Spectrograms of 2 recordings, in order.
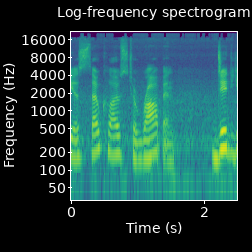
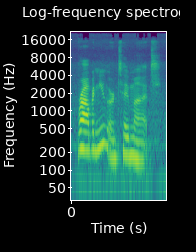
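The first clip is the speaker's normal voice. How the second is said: ordinary delivery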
